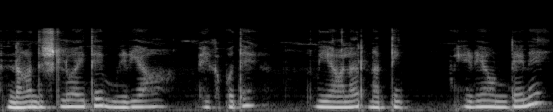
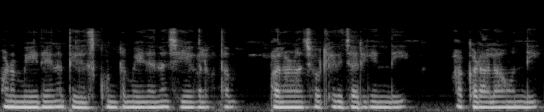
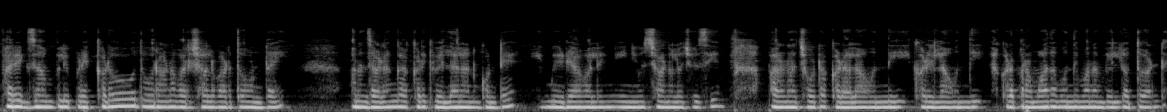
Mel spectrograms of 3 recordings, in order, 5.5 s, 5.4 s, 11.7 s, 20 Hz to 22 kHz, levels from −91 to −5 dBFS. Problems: none marked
